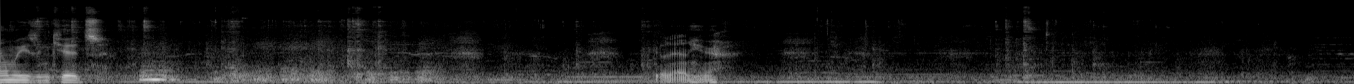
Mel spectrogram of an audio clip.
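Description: A shopping cart rolls and rattles over a hard floor.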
